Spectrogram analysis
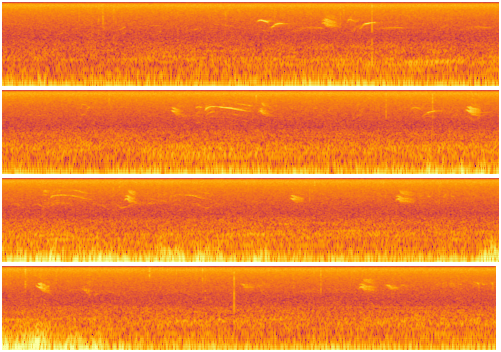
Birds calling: Hawaiian Hawk (Buteo solitarius)
Hawaii Amakihi (Chlorodrepanis virens)
House Finch (Haemorhous mexicanus)

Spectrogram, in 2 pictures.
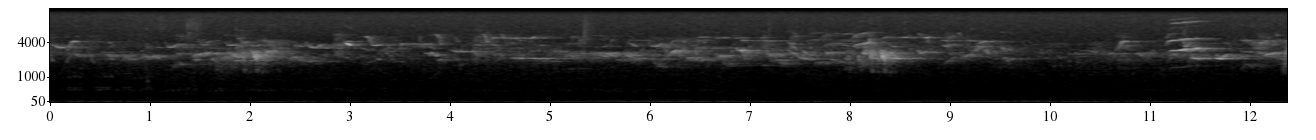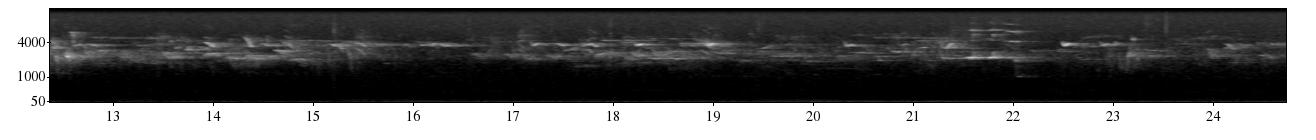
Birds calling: Red-billed Leiothrix (Leiothrix lutea)
Iiwi (Drepanis coccinea)
Omao (Myadestes obscurus)
Apapane (Himatione sanguinea)

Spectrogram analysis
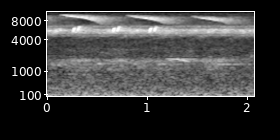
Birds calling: White-throated Toucan (Ramphastos tucanus)
Dusky-throated Antshrike (Thamnomanes ardesiacus)

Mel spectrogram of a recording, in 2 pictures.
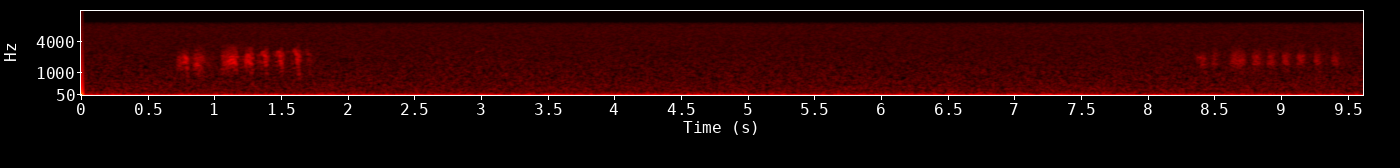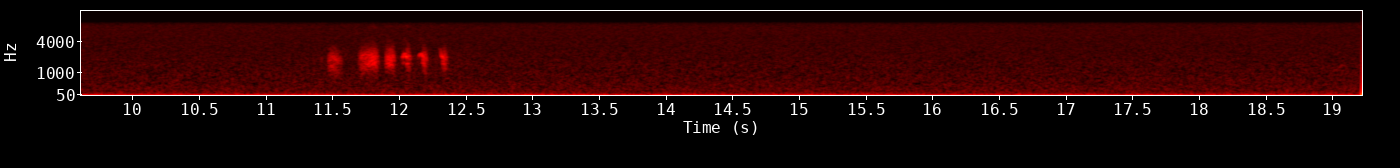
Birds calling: Band-rumped Storm-Petrel (Hydrobates castro)

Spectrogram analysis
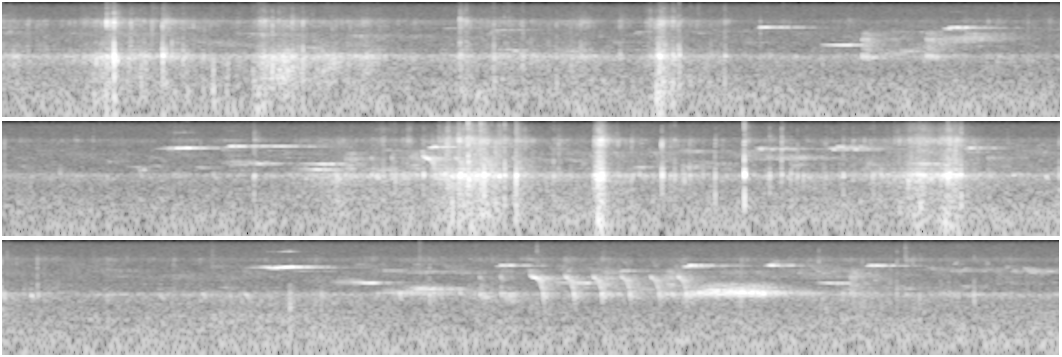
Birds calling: Apapane (Himatione sanguinea)
Omao (Myadestes obscurus)

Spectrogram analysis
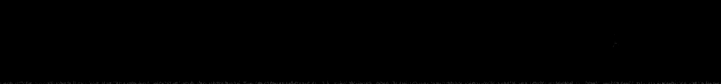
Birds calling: White-crowned Sparrow (Zonotrichia leucophrys)
Gray-crowned Rosy-Finch (Leucosticte tephrocotis)
Clark's Nutcracker (Nucifraga columbiana)

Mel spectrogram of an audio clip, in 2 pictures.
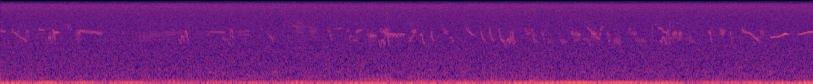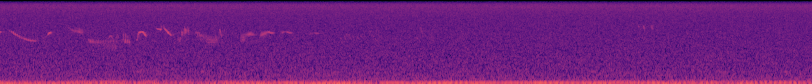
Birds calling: Eurasian Skylark (Alauda arvensis)

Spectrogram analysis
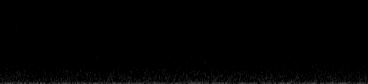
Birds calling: Brown-headed Cowbird (Molothrus ater)

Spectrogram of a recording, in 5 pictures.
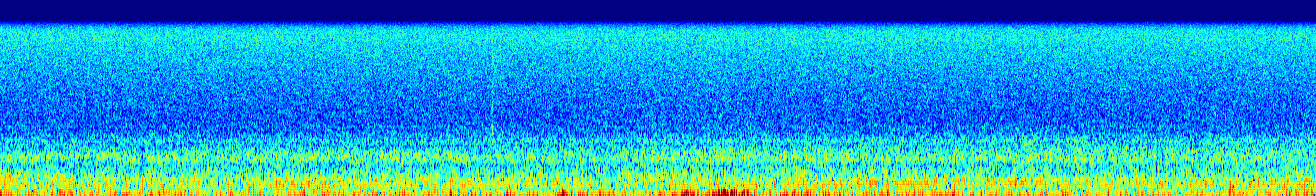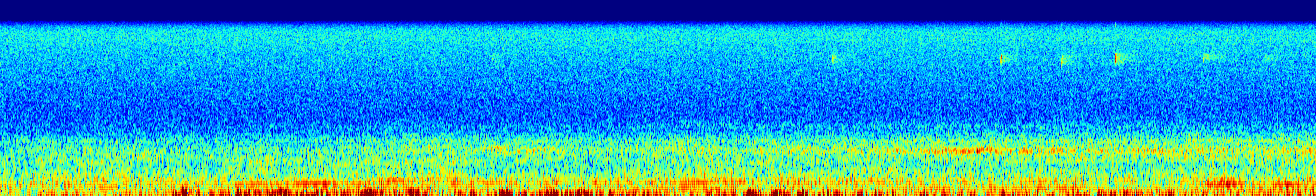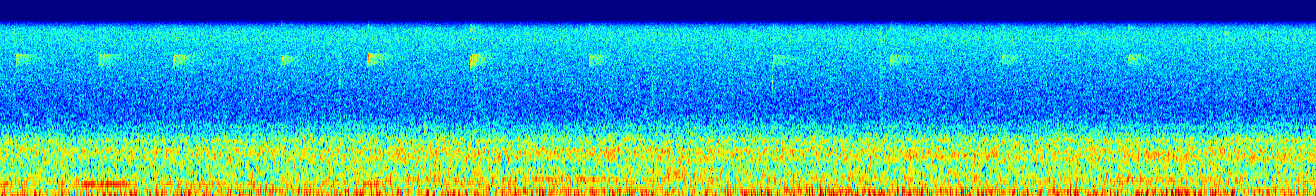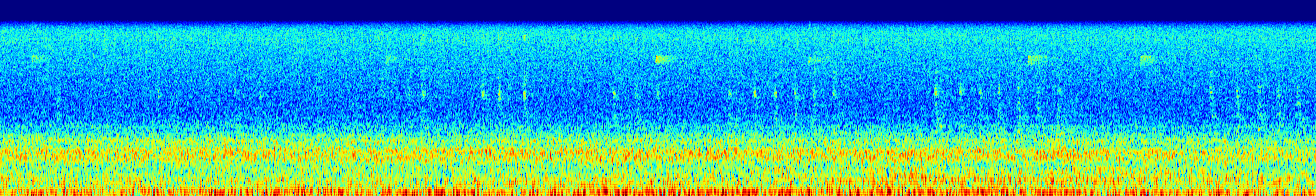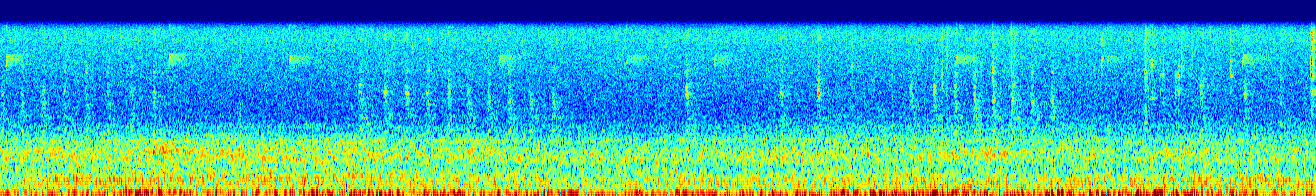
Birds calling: Northern Cardinal (Cardinalis cardinalis)
Red-bellied Woodpecker (Melanerpes carolinus)

